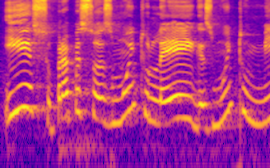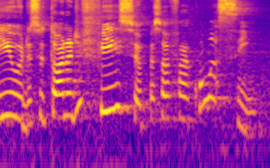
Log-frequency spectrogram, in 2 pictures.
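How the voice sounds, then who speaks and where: A woman with a Brazilian accent giving a lecture to pharmacists, animated and often checking in with her audience. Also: high voice, normal speed, a little hiss or hum. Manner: animated, peppers speech with "né" and "tá".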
